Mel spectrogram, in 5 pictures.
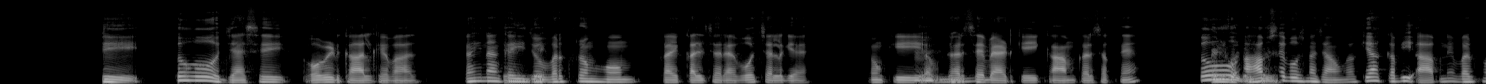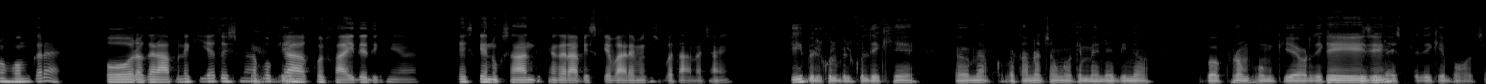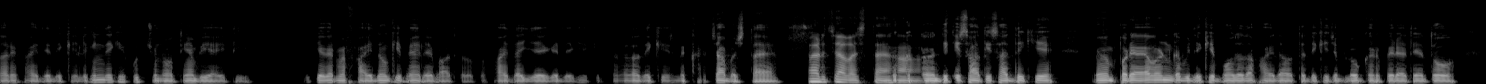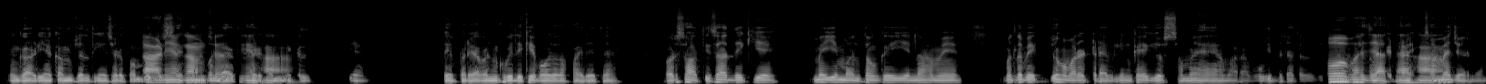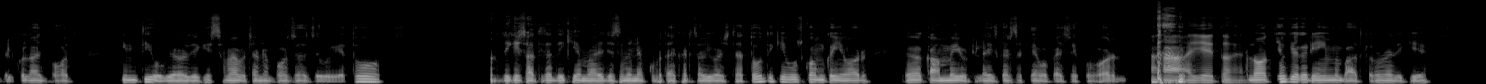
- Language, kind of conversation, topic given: Hindi, podcast, वर्क‑फ्रॉम‑होम के सबसे बड़े फायदे और चुनौतियाँ क्या हैं?
- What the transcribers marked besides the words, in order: in English: "वर्क़ फ्रॉम होम"; in English: "कल्चर"; in English: "वर्क़ फ्रॉम होम"; in English: "वर्क़ फ्रॉम होम"; unintelligible speech; in English: "ट्रैवलिंग"; in English: "यूटिलाइज़"; cough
